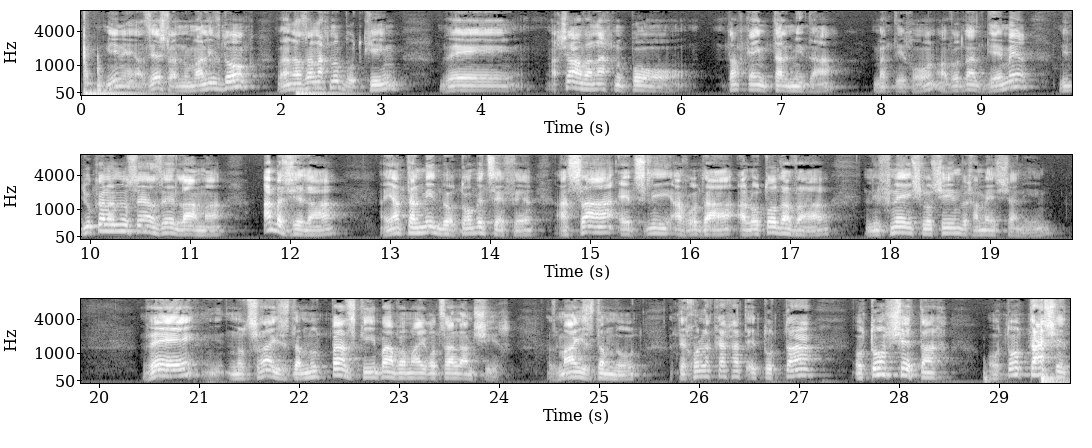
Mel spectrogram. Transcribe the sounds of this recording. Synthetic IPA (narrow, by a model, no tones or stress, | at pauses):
inḛa̰zjeʃlanumalivd̪o̞kveaazanaχnubod̪kim | ve̞ | a̰χʃavanaχnupo̞ | d̥̪afkaimt̪almida̰ | bat̪iχo̞̰na̰vo̞d̪at̪ɡe̞me̞ʁ | bid̪jukalano̞se̞aze̞lama | ʔabaʃela | a̰jat̪almid̪̚beot̪o̞bet͡se̞fe̞ʁa̰saet͡slia̰vo̞d̪aa̰lo̞to̞d̪avaʁ | lifne̞jʃlo̞ʃimve̞χame̞ʃʃanḭm | veno̞t͡sʁaizd̪amnut̪̚pazkiibaabamajiʁo̞t͡saleamʃḭχ | a̰zmaːizd̪amnut̪ | at̪ajaχo̞lːakaχat̪et̪ota | ʔoto̞ʃe̞taχ | o̰t̪o̞t̪aʃet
